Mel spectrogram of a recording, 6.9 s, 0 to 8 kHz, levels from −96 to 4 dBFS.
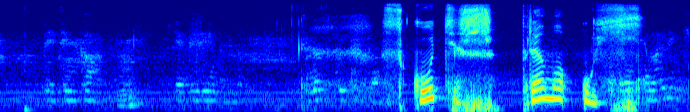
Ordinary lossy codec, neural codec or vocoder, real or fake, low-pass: none; none; real; 7.2 kHz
